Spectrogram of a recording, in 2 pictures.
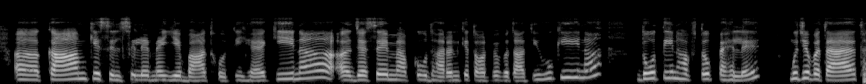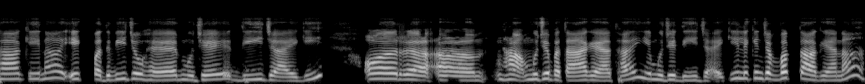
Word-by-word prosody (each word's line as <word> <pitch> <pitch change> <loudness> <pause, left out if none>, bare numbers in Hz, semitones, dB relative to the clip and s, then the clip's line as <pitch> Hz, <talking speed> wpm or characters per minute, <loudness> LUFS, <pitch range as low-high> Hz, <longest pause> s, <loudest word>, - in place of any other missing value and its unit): अ, 220 -2 +2
काम 240 +4 +6
के 260 -1 0
सिलसिले 215 -1 -4
में 210 - -3
ये 205 0 -1
बात 180 +2 -1
होती 180 +2 -10
है 180 +1 -2
कि 250 +2 -1
ना 270 +2 0 0.2
अ, 205 - +1
जैसे 210 +4 0
मैं 220 -1 -3
आपको 220 +2 -7
उदाहरण 190 -1 -4
के 225 - -4
तौर 185 -3 -5
पर 200 - -7
बताती 170 +3 -5
हूँ 265 +4 -9
कि 320 0 -2
ना, 330 +5 -4 0.4
2-3 285 +3 0
हफ़्तों 245 0 -2
पहले 210 +5 -2 0.3
मुझे 275 +2 +1
बताया 210 -1 +4
था 250 +1 +3
कि 255 0 -5
ना, 285 +3 -3
एक 255 -3 0
पदवी 225 +3 0
जो 255 0 +1
है, 200 0 +2
मुझे 220 +3 -1
दी 220 +5 -4
जाएगी 200 - -2 0.5
और 260 -2 +5
अ, 200 -3 +3 0.2
हाँ, 235 - +5
मुझे 240 +4 +2
बताया 200 -3 +4
गया 190 -3 +3
था, 210 +6 -1
ये 290 -3 -3
मुझे 220 -2 -1
दी 190 +1 -7
जाएगी, 250 +9 -5
लेकिन 280 0 -2
जब 270 -2 +2
वक़्त 290 -2 +2
आ 225 -4 +8
गया 195 0 -2
ना, 320 - -2
220 Hz, 190 wpm, -22 LUFS, 200-255 Hz, 0.5 s, आ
